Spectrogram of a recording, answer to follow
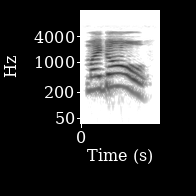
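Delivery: very high, acted wail; Grace's cry. A narrator's reading. Grandfather reading a girl's line from his book, mock crying. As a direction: cry out high like a child, hammed up. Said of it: "And Grace cries".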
